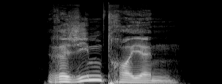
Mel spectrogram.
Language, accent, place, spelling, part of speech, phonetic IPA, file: German, Germany, Berlin, regimetreuen, adjective, [ʁeˈʒiːmˌtʁɔɪ̯ən], De-regimetreuen.ogg
- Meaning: inflection of regimetreu: 1. strong genitive masculine/neuter singular 2. weak/mixed genitive/dative all-gender singular 3. strong/weak/mixed accusative masculine singular 4. strong dative plural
